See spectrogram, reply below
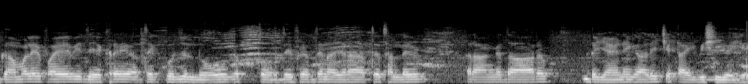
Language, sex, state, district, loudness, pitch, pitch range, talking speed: Punjabi, male, Punjab, Fazilka, -13 LUFS, 115 Hz, 115-120 Hz, 170 wpm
